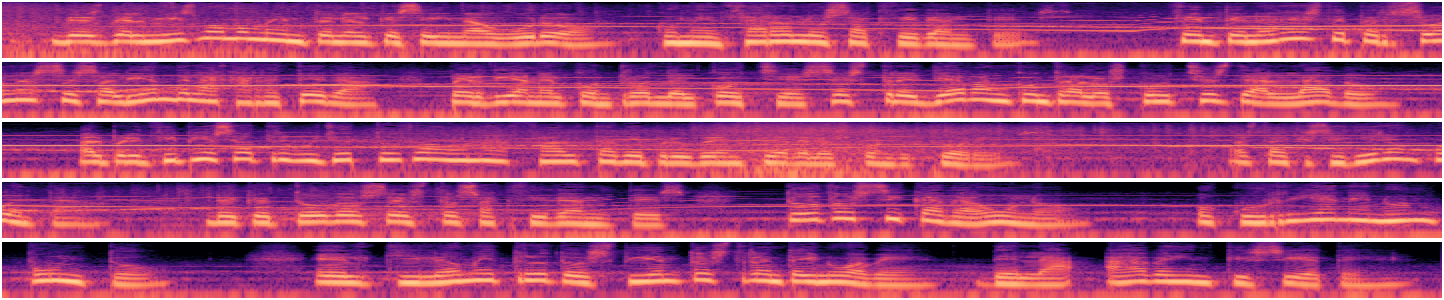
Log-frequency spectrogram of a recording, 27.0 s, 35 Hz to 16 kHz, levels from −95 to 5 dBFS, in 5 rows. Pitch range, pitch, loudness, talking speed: 180-245 Hz, 205 Hz, -14 LUFS, 155 wpm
